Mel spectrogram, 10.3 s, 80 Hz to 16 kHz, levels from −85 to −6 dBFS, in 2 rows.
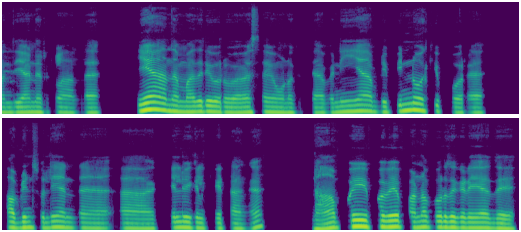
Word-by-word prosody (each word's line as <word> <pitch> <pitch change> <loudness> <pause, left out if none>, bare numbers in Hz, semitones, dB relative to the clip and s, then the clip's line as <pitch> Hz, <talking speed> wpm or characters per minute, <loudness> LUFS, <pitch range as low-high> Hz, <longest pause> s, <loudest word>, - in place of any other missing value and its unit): வந்தியான்னு 125 +1 -1
இருக்கலாம்ல. 120 -1 -8 0.6
ஏன் 190 -1 +7
அந்த 150 -3 +2
மாதிரி 140 +1 +1
ஒரு 125 - -3
விவசாயம் 125 +1 -2
உனக்கு 120 -1 -5
தேவை? 120 0 -5
நீ 135 - 0
ஏன் 150 - +2
அப்படி 130 -2 -4
பின்னோக்கி 160 -2 +2
போற?" 120 -1 -5 0.6
அப்படின்னு 140 0 +2
சொல்லி 135 +2 0
என்ட்ட 135 -1 -4 0.4
அ - - -1 0.4
கேள்விகள் 135 -3 0
கேட்டாங்க. 120 -1 -5 0.7
"நான் 130 +5 +2
போய் 165 +1 +7
இப்பவே 155 +1 +5
பண்ண 145 +1 +2
போறது 145 -1 +4
கிடையாது. 130 -2 +2
130 Hz, 150 wpm, -24 LUFS, 125-145 Hz, 0.7 s, ஏன்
